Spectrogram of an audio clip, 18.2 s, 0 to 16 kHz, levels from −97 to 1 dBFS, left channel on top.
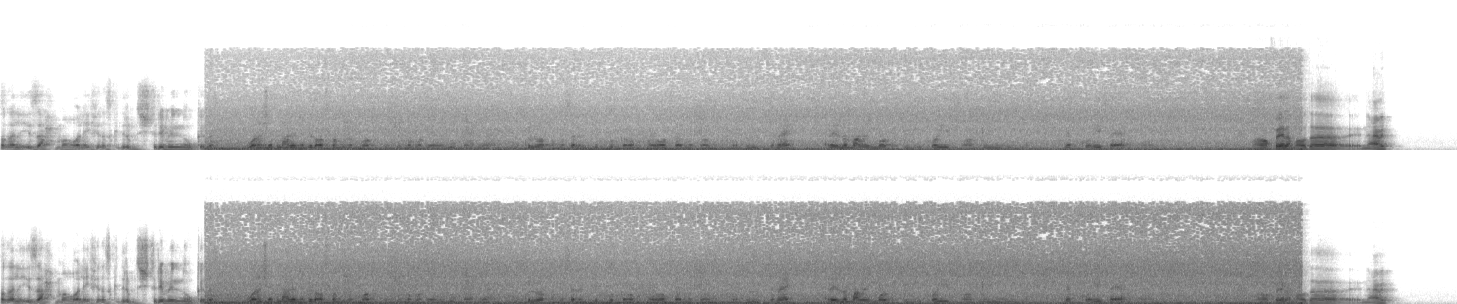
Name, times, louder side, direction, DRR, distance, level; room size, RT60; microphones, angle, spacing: voice 1, 0.0-14.5, right 2 dB, 60° right, 1.5 m, -35 dB
sound 1, 2.6-16.3, right 4 dB, 30° right, 0.4 m, -34 dB
voice 2, 15.6-17.3, left 5 dB, 35° left, 0.4 m, -31 dB
11.5 x 10.0 x 2.7 m
head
